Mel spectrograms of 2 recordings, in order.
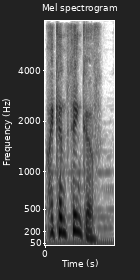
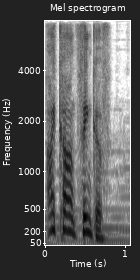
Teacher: in the second case the sound of the N is much shorter and a noticeable silence occurs before the next word whereas in the first case the n Sound flows right into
